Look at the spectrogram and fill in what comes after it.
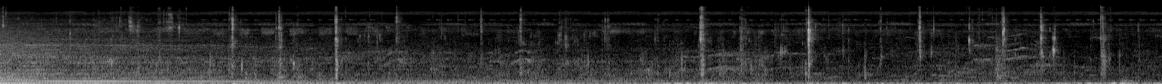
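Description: Close-up mouth sounds of eating sticky caramelized pork skin: irregular sharp clicks and smacks of chewing and biting. A passing car's engine fades away over the first two seconds or so.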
